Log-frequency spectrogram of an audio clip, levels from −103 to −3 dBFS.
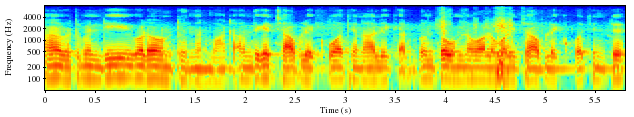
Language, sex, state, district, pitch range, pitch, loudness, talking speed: Telugu, male, Andhra Pradesh, Manyam, 95-110 Hz, 100 Hz, -20 LUFS, 195 wpm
